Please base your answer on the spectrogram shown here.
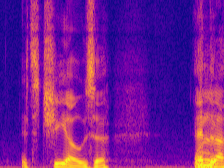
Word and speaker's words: Chiozza: I really thought I was pronouncing it right, but it's Chiozza.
